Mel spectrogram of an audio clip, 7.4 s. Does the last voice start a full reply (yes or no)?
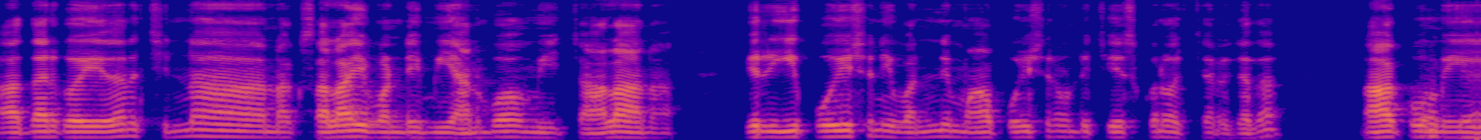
no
